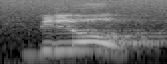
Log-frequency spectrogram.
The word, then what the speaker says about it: below: Okay, it is not clearly pronounced, so I have to put the stress mark on the second syllable, that is low.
